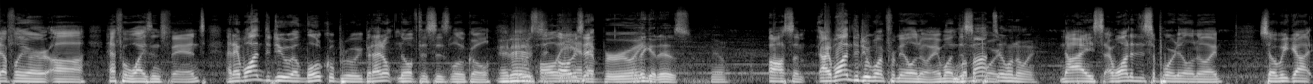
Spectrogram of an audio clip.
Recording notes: A beautiful Saturday under the stars. The boys enjoy a nice pregame outside while enjoying espresso martinis and craft beer.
